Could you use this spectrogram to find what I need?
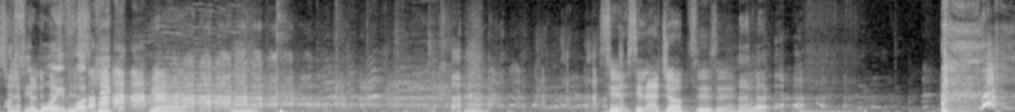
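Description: Men laugh loudly into microphones.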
